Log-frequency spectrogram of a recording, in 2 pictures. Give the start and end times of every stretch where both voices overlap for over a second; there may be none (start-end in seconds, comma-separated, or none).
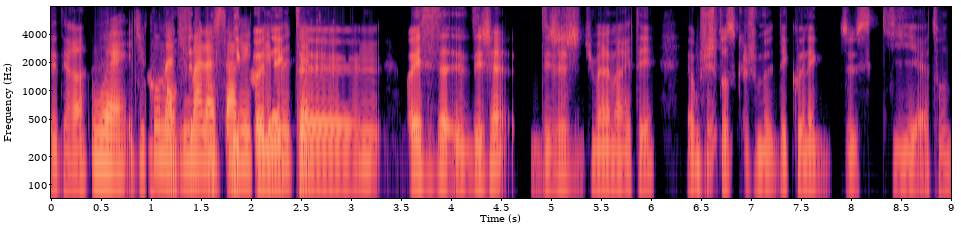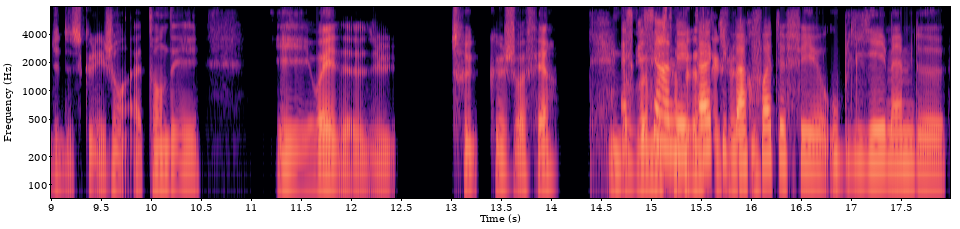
1.0-3.1, 14.7-16.1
